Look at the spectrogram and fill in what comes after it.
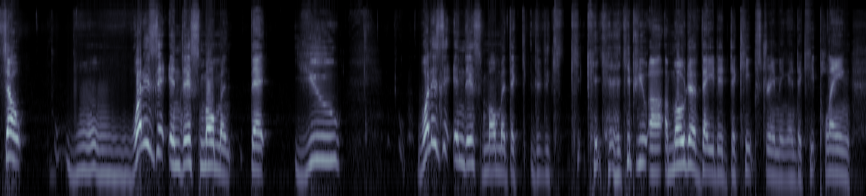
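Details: Adult male podcast host who says he stutters, with listeners in voice chat often asking him to repeat himself; stuttering.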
